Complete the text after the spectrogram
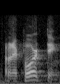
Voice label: reporting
